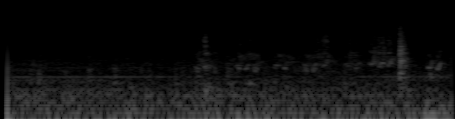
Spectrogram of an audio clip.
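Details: A male capybara, usually very calm, makes soft, low chutting sounds while sniffing in his indoor pool enclosure, with short muffled clicks and grunts over a low rumble.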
